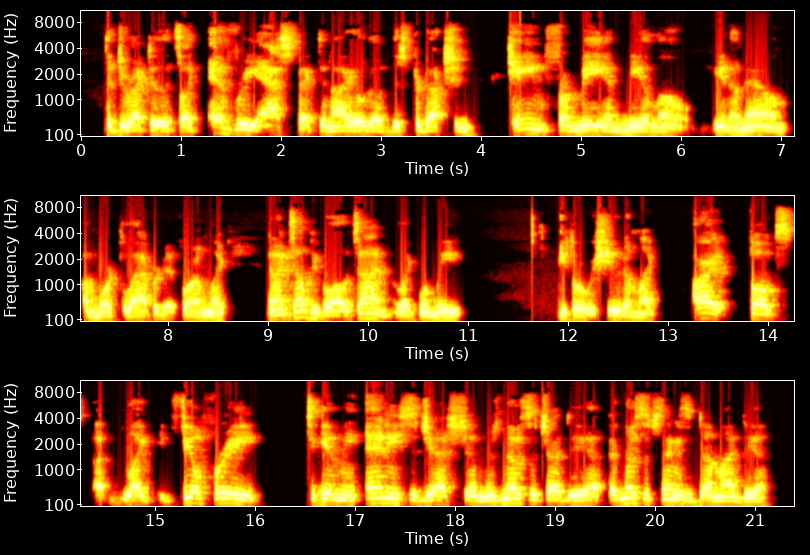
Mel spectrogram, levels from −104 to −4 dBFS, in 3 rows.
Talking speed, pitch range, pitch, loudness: 180 wpm, 100-120 Hz, 110 Hz, -13 LUFS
